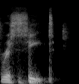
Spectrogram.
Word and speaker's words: receipt: Se escribe receipt, pero es receipt. La P totalmente muda.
